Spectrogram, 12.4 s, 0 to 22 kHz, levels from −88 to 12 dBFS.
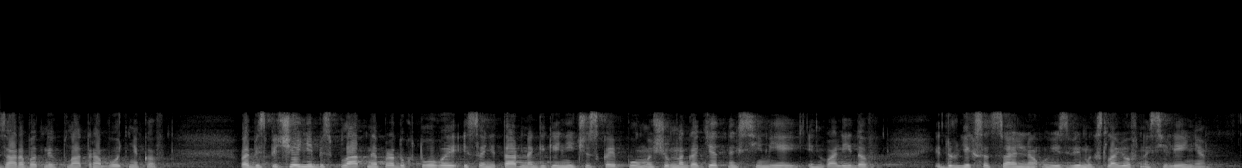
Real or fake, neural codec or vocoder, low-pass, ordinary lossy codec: fake; vocoder, 22.05 kHz, 80 mel bands, Vocos; 7.2 kHz; none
